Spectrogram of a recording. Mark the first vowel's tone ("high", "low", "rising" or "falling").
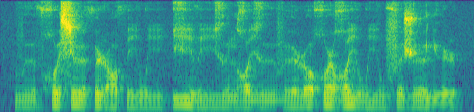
low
